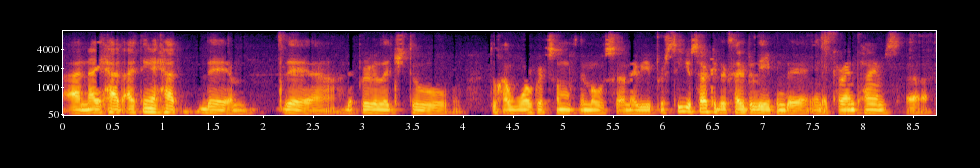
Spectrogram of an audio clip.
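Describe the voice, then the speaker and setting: A man, giving an online lecture as a guest architect, talking haltingly with many restarts and repeated words. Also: fairly low pitch, mellow. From Peru. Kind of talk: online lecture presenting slides. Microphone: video call. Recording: muffled video call audio.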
